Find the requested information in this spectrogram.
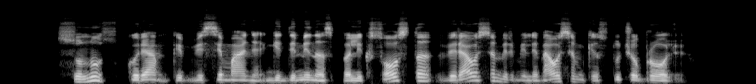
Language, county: Lithuanian, Vilnius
